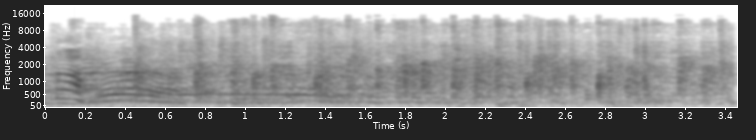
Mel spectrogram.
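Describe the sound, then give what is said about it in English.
A polite audience round of applause, steady dense clapping that holds at an even level for a few seconds, with a brief rising vocal whoop and voices at the start. “An appropriate sort of cricketing audience round of applause as well.”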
